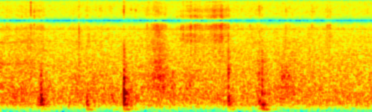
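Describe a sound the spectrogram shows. Small cardboard puzzle pieces click and rustle softly on a table.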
